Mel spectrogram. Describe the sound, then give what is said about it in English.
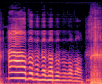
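A voice imitates snoring with one long, loud, buzzy groan that slides gradually down in pitch, followed by a brief breathy, rasping snort. “Not that you snore, but I hear...”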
